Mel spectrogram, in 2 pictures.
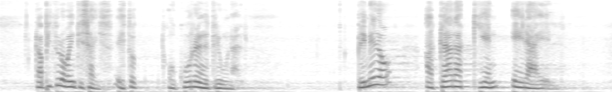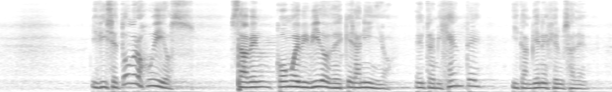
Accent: Bahía Blanca, Buenos Aires Province, Argentina; de Argentina, Bahía Blanca, tengo 4 hijos, me casé con Karina hace tantos años, viví acá.

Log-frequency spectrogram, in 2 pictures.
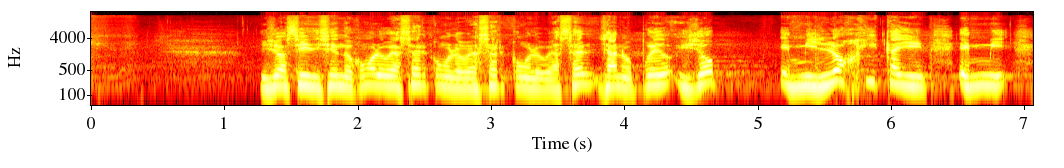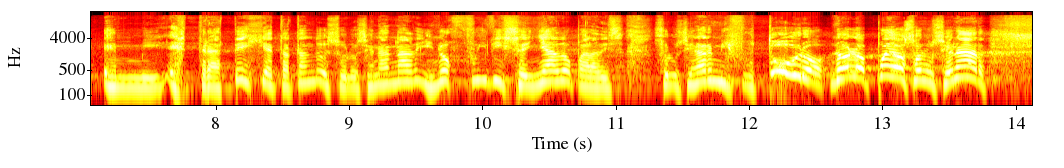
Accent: Argentina; Yo digo, acá yo no hablo porque saben que soy argentino, acá me linchan.

